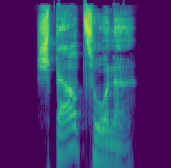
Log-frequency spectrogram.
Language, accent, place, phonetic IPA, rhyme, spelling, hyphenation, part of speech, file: German, Germany, Berlin, [ˈʃpɛʁˌt͡soːnə], -oːnə, Sperrzone, Sperr‧zo‧ne, noun, De-Sperrzone.ogg
- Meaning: exclusion zone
